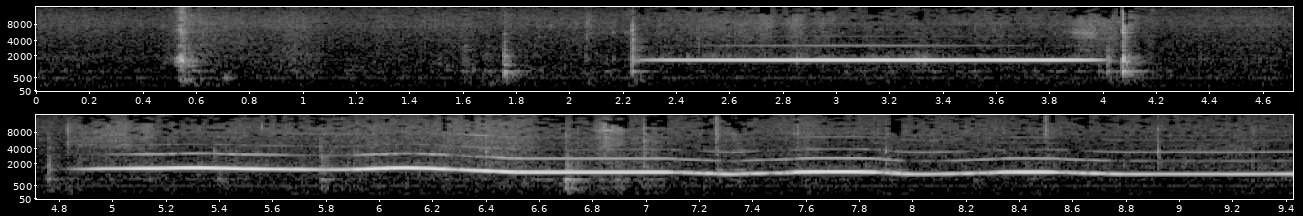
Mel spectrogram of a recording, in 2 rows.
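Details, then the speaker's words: AWA R7077 beat frequency oscillator, circa 1943, before cap and resistor replacement: clean steady whistle tone then smooth glides up and down as tuned, no hum or crackle; works, calibration doubtful, magic eye not fluttering. "um but i it produces sound at different frequencies uh is it calibrated i doubt it"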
